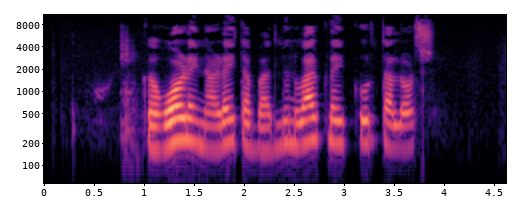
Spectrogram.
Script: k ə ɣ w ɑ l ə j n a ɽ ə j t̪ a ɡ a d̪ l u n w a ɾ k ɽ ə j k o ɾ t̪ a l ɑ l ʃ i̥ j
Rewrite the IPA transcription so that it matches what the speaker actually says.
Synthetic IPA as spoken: k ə ɣ w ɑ ɽ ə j n a ɽ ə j t̪ a b a d̪ l u n w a ɾ k ɽ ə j k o ɾ t̪ a l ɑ ɽ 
